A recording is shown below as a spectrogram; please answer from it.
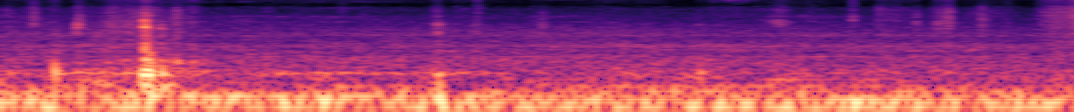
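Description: Low, steady rumble of a car idling, heard from inside its cabin. A single sharp click comes about half a second in.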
